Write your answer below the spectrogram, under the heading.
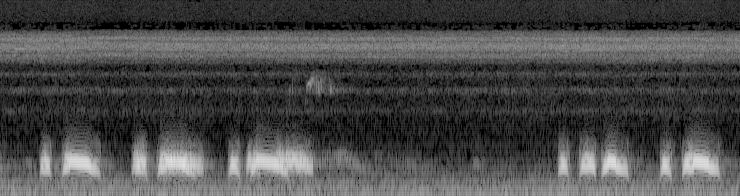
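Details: Spotted dove during trapping, a decoy encountering fierce wild birds that fight briefly and then leave. Two bursts of rhythmic coos, each made of short hoots leading into longer falling notes, are separated by about two seconds of silence.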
